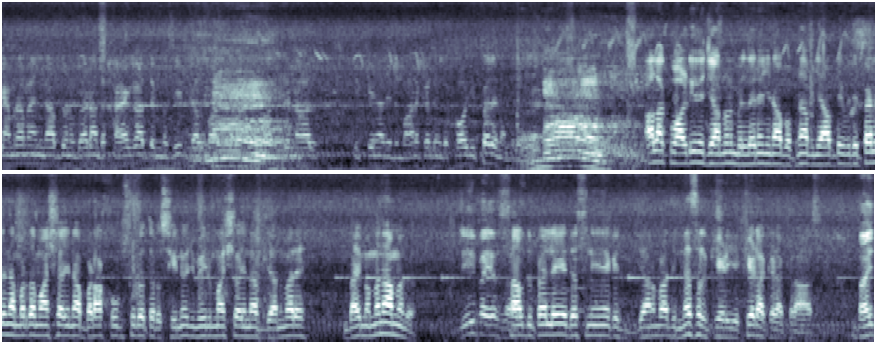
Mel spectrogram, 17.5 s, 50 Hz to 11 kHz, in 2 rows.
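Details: Friesian Cholistani cross cow offered for sale in Pakistan, 23/07/2024: two long, low moos, each swelling up and falling away, near the start, then a man speaking steadily over the rest with brief pauses.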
